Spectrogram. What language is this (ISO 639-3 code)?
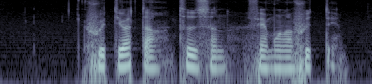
swe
